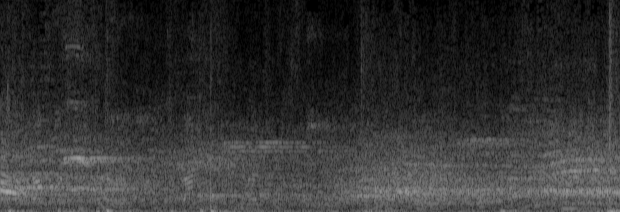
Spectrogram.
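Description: A volleyball bouncing a few times on a hardwood gym floor, dull thumps about a second apart near the start and again at the end, under the chatter of players and spectators echoing in the hall.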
